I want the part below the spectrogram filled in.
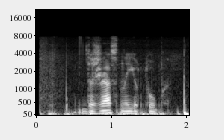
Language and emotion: Russian, neutral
